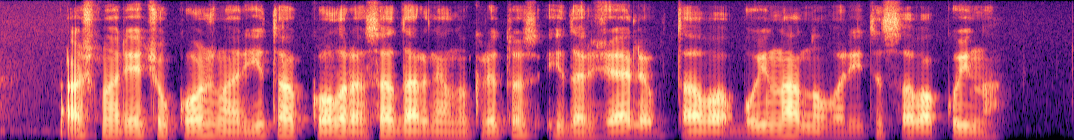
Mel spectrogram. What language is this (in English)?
Lithuanian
